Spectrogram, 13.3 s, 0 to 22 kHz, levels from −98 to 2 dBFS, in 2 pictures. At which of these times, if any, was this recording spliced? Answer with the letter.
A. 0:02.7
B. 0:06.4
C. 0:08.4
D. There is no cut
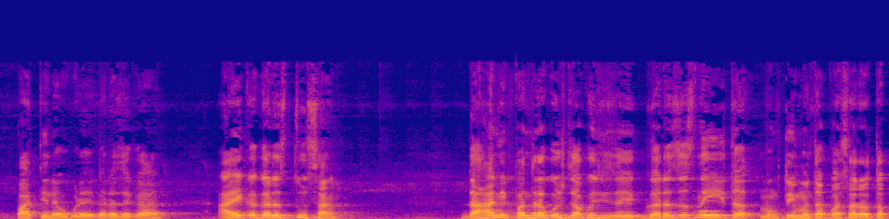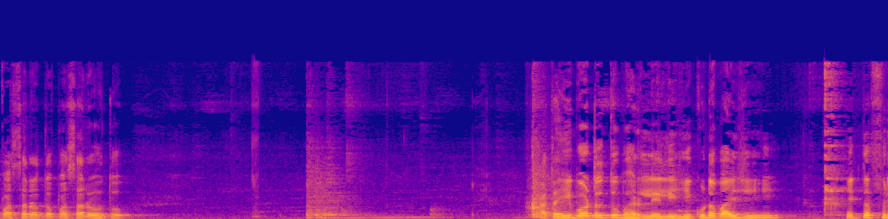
D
